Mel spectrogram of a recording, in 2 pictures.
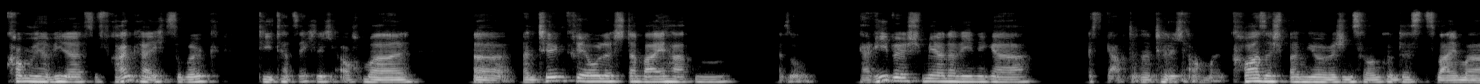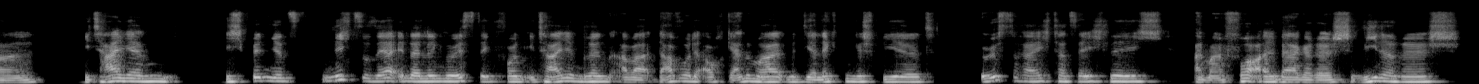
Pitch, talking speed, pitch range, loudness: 125 Hz, 120 wpm, 115-135 Hz, -23 LUFS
